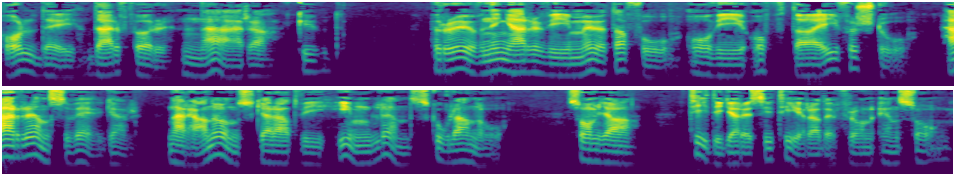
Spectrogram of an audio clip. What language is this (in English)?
Swedish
